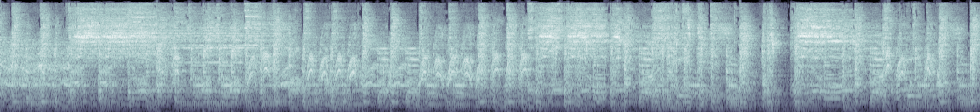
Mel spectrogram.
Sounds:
music, scratching (performance technique)

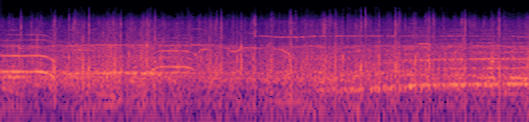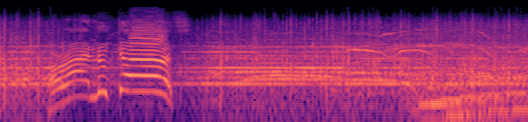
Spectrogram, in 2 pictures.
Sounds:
speech, run, music

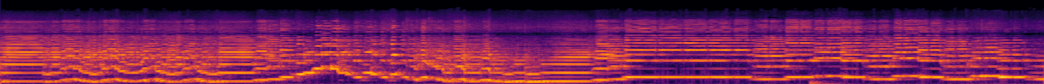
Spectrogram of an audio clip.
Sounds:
playing clarinet

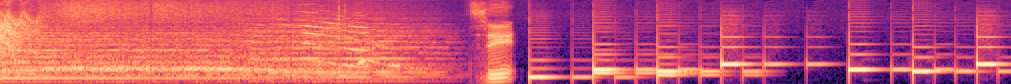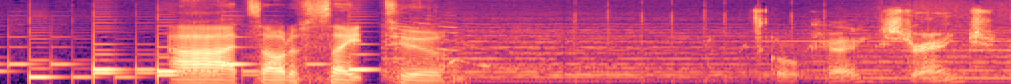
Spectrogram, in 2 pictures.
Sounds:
speech, music

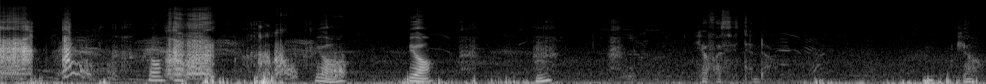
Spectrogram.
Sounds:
crow cawing

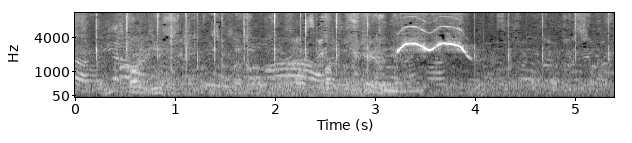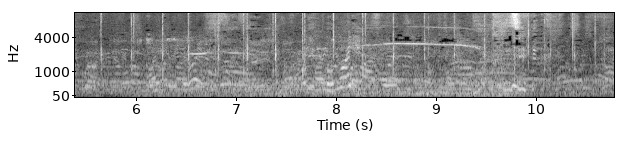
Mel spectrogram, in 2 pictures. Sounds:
speech

